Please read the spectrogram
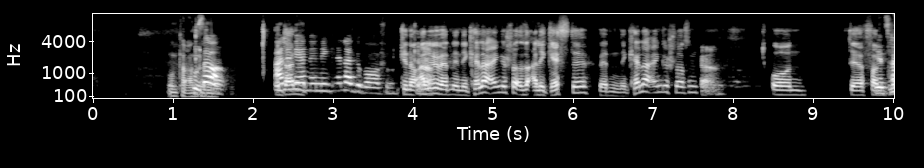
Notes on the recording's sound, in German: haben wir dieses mal unser Zoom Meeting aufgenommen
